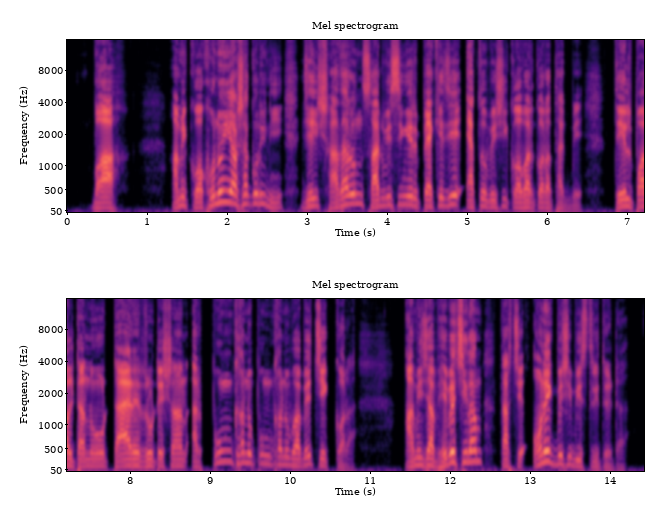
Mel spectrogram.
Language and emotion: Bengali, surprised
